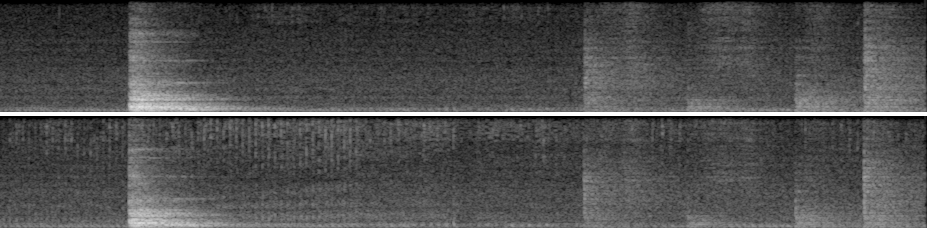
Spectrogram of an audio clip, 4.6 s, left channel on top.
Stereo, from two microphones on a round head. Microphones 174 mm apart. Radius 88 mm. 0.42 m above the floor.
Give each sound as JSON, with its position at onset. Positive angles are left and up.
{"t": 0.7, "sound": "dishes clattering", "side_deg": -65, "distance_m": 1.1}
{"t": 2.9, "sound": "writing", "side_deg": -70, "distance_m": 1.8}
